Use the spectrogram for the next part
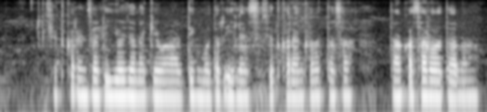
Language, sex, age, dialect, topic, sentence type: Marathi, male, 60-100, Southern Konkan, agriculture, question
